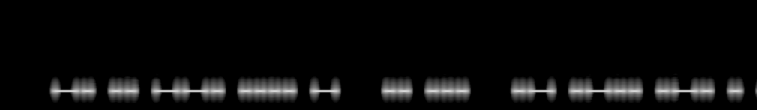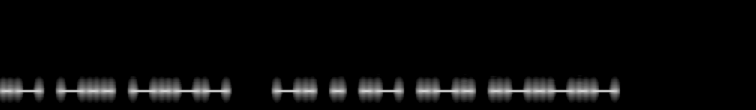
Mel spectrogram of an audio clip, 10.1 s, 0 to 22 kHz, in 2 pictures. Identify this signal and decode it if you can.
Morse code, heard as a keyed tone, about 25 wpm, 700 Hz. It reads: NIGHT IS ALREADY NEAR.
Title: Sentences from Top 1000 Words - Review Part 1 - 25wpm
